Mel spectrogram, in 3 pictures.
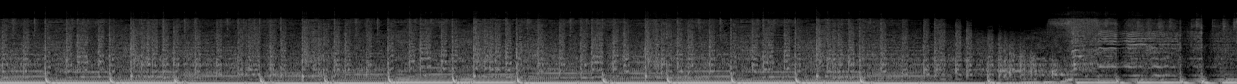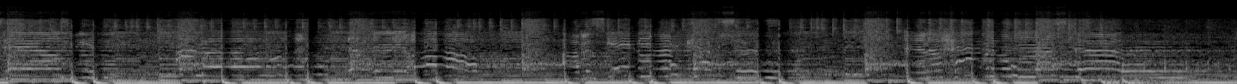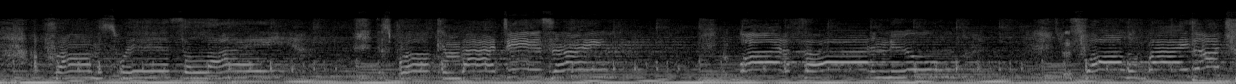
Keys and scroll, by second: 3.9 Delete, 5.4 ctrl+space, 6.3 c, 6.6 space, 7.1 s, 7.8 h, 20.4 space.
